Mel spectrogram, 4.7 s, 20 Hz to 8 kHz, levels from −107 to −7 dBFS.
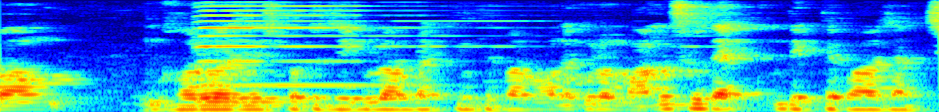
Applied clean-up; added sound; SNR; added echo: classical method WPE with log-MMSE.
